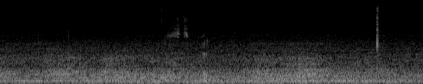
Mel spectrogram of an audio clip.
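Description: Steady low background rumble, with a faint spoken word about two seconds in and a light click near the end.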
